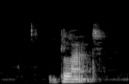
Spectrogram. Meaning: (verb) 1. To cry, as a calf, sheep, or goat 2. To make a senseless noise 3. To talk inconsiderately; blab
- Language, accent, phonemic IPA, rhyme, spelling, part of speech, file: English, Southern England, /blæt/, -æt, blat, verb / noun, LL-Q1860 (eng)-blat.wav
